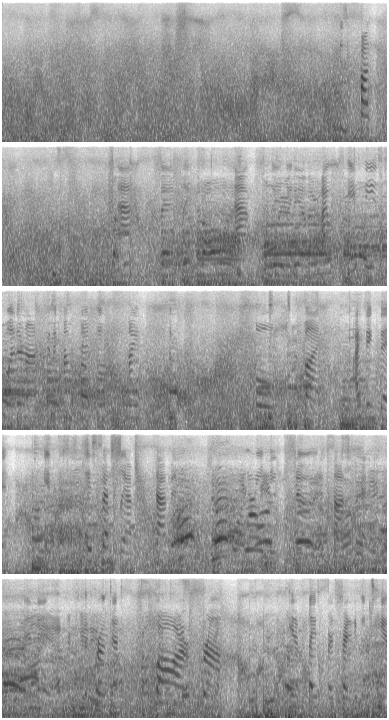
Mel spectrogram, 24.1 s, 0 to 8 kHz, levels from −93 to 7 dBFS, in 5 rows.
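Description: Sound chopped by the voice detector runs from 0.00 to 7.25 s, 8.93 to 17.06 s, 17.87 to 18.86 s and 20.57 to 23.87 s. The audio keeps breaking into comfort noise, about 6.5 s of the first stretch alone, as a sending-side detector likely misjudges quiet passages as background. Sound dropped by the voice detector at 7.88 to 8.09 s gives way to 210 ms of steady synthetic noise, likely because the detector stopped transmitting. The call path carries nothing above 8 kHz, which fits G.722 at 64 kbps.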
